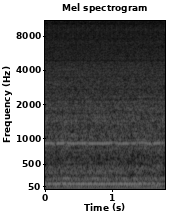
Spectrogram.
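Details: 2015 Honda Accord four-cylinder Earth Dreams engine after replacing belt tensioner pulley bearing: quiet, even idle with no supercharger-like whine; confirmed fix.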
